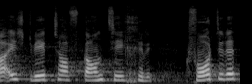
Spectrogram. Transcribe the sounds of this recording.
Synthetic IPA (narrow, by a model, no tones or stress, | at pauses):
ɑːɪʃtʋɪɾtʃɑftɡ̥ɑnt͡ssɪχːəɾ | kfɔɾd̥əɾət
